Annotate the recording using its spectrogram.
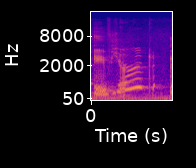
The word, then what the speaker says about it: Aveyard: For fantasy, I have Victoria Aveyard. Is that how you say her name? – Yeah.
